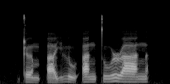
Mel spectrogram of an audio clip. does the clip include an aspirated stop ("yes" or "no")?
no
